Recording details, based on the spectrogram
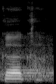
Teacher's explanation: क ख कहाँ से आ रही है, गले से, जीवा के मूल से, इन दोनों का उच्चारण स्थान क्या होगा, जीवामूलम।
